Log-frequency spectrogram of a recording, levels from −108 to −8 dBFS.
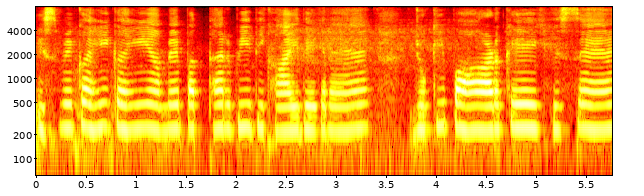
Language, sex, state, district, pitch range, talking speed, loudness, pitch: Hindi, female, Haryana, Rohtak, 230-245 Hz, 165 wpm, -17 LUFS, 235 Hz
